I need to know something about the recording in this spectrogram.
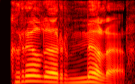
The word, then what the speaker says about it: Kröller-Müller: non-typical pronunciation and although we pron ounce the O umlout correctly we kind of copy that for the U umlout as well which technically is incorrect there is a light emphasis on the first syllable of the second word kriller Miller K Mur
